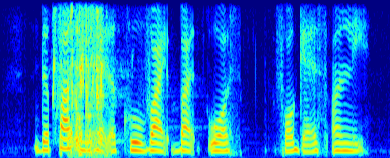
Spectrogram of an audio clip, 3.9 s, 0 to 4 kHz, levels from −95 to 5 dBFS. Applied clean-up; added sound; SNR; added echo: none; Gurgling; 8 dB; none.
